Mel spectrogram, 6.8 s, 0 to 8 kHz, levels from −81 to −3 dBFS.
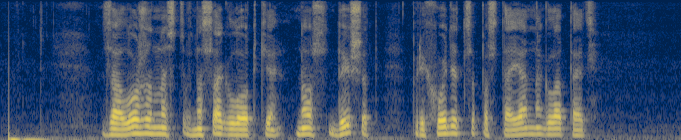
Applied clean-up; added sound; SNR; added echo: none; none; none; none.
